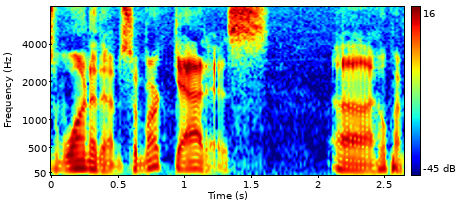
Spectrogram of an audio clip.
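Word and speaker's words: Gatiss: and this was one of them so mark gaddis uh i hope i'm pronouncing that right gattus yes marcus uh he the writer of this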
